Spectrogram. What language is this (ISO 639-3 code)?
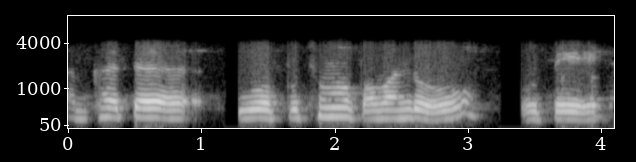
snd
